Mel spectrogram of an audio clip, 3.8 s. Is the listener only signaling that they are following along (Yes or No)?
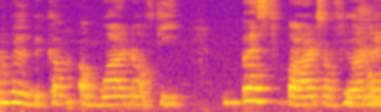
No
